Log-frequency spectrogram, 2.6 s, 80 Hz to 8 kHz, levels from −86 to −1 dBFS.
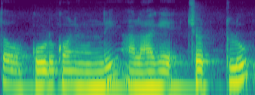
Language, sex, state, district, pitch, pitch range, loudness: Telugu, male, Andhra Pradesh, Visakhapatnam, 130 Hz, 125-140 Hz, -17 LUFS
